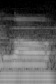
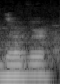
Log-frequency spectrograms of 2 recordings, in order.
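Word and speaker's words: Löwe: it looks like low a lot of people say low just because it's easier but it's pronounced lver and uh for FYI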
